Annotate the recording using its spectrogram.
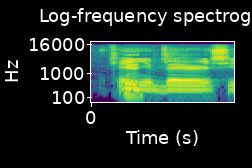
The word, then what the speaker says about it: Kenya Barris: Kenya Barris. Yeah. Did I say it right? Barris? – Yeah. Kenya Barris.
